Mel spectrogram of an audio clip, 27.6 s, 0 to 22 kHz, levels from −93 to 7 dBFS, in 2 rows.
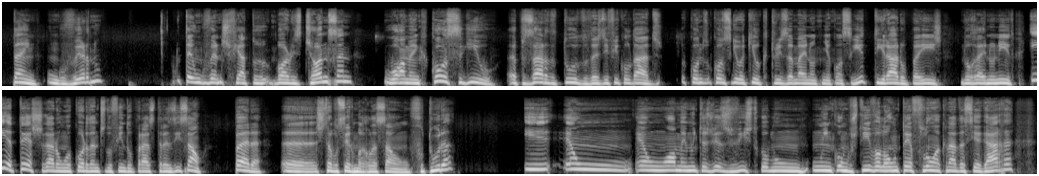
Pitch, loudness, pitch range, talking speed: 170 Hz, -18 LUFS, 150-195 Hz, 160 wpm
